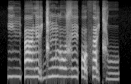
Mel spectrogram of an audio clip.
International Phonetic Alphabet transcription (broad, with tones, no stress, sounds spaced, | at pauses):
j i˦ ʔ ã˦ l ḛ˦˨ ɪ̯ d͡ʑ ũ˦ l ɔ˦ z e˦ ʔ ɔ̰˦˨ θ a̰˦˨ ɪ̯ t͡ɕ u˨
